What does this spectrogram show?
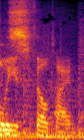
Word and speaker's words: Elise Feltide: Elise Elise. Feltide. Elise Feltide. Which, fun fact, it's a joke. My character is originally a cat girl. So it's Feltide like feline.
